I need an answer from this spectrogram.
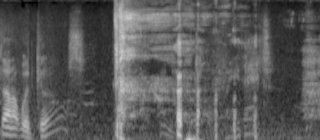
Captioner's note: laughing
